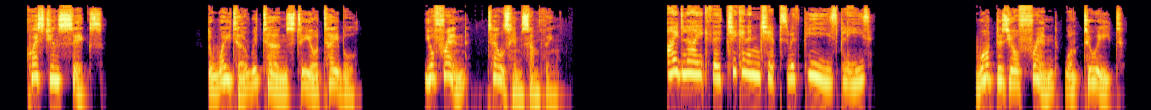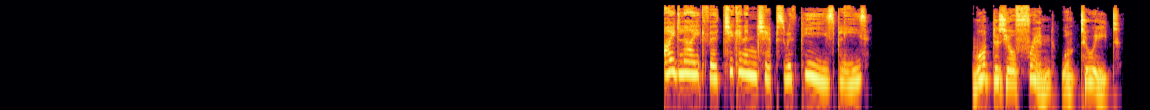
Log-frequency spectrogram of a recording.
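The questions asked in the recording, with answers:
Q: What does your friend want to eat?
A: Chicken and chips with peas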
